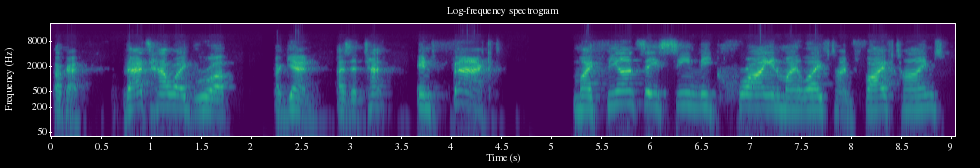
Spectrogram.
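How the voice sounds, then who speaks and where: A man from New Jersey whose first language is Italian, a comedian telling stories in a casual podcast chat with lively asides and restarts. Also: high voice. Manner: lively anecdote-teller, quick asides and restarts. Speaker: comedian guest.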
